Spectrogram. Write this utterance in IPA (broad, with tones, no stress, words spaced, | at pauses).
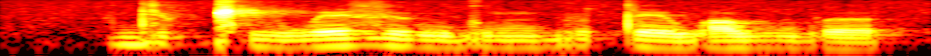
dʲu˦ǁʰi˨we˦ zɨ˨ŋɡu˨mbu˧ te˨wɑ˧wmbə˨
